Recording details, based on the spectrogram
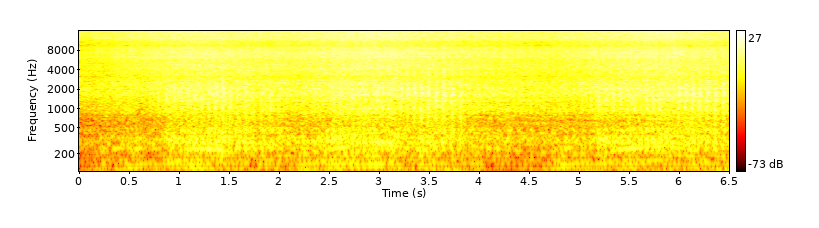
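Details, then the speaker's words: Ford F250 7.3L Godzilla gasoline V8 after the dealer supposedly fitted an oil pump, leaving oil pan bolts out, and said keep driving. Rapid, uneven knock about three or four per second; truck towed back and given a new engine. "so still making noise it actually got towed back to the dealer they did end up putting an engine in it"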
